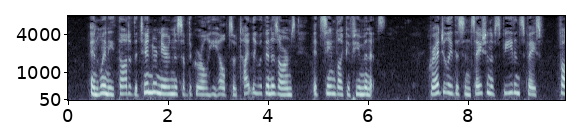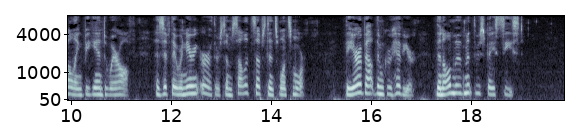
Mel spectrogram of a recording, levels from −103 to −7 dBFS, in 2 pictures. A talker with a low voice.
No: high, 245 Hz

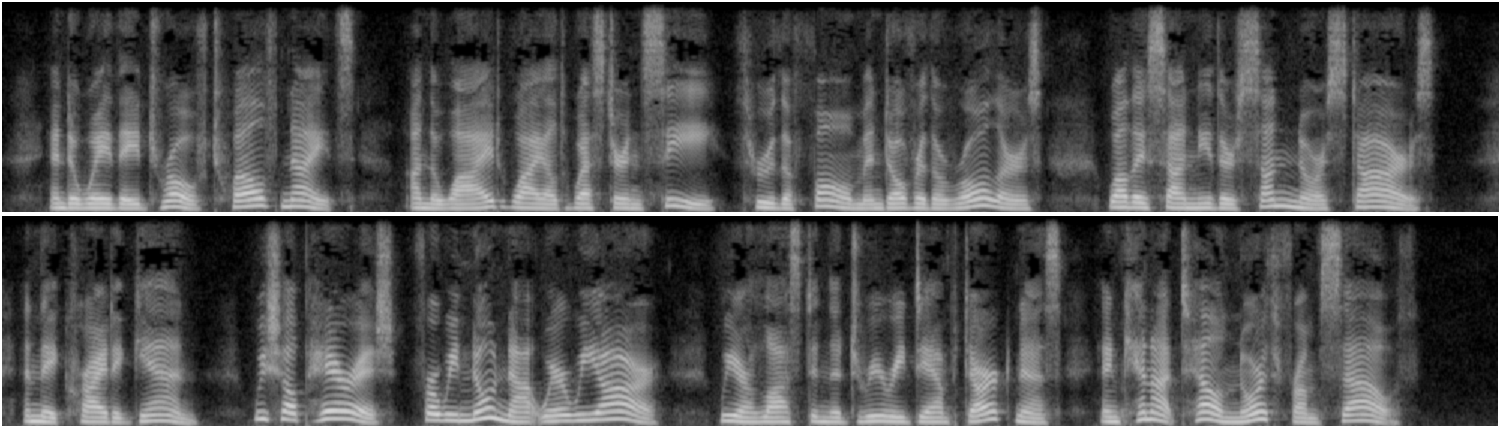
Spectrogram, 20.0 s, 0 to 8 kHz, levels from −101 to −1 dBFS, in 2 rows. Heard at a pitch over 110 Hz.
Yes: high, 190 Hz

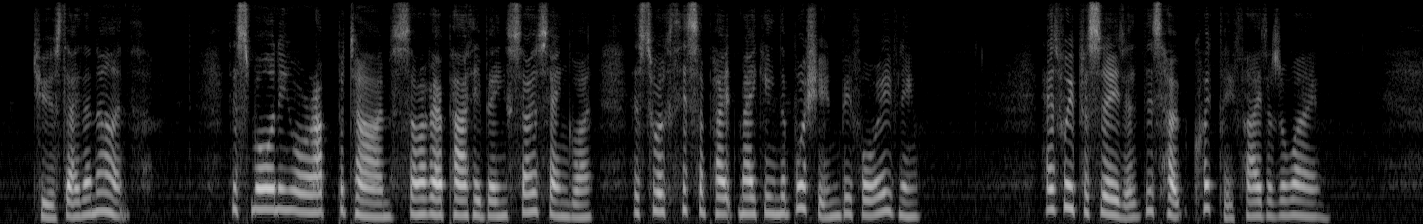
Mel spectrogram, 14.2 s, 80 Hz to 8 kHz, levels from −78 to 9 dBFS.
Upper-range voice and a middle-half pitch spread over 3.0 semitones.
Yes: high, 210 Hz; average, 4.2 semitones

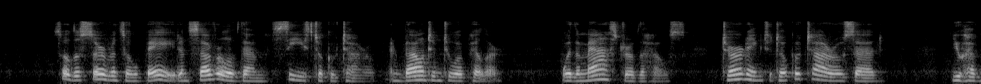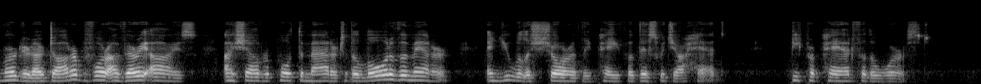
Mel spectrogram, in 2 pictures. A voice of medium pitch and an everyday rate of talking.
Yes: medium, 170 Hz; average, 185 wpm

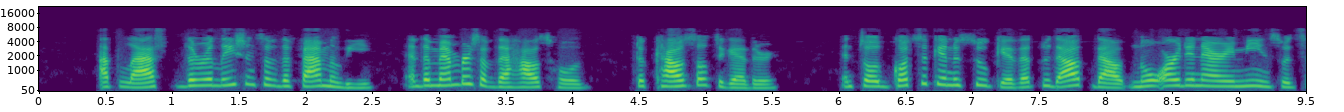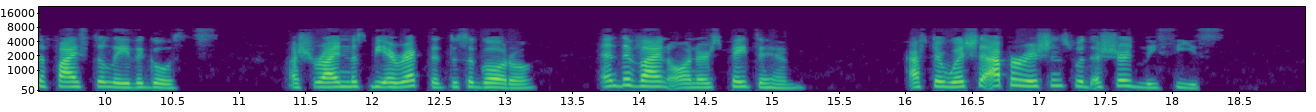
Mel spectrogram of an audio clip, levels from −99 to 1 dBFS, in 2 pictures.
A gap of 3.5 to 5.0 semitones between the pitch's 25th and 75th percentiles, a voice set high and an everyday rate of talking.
Yes: average, 4.7 semitones; high, 230 Hz; average, 165 wpm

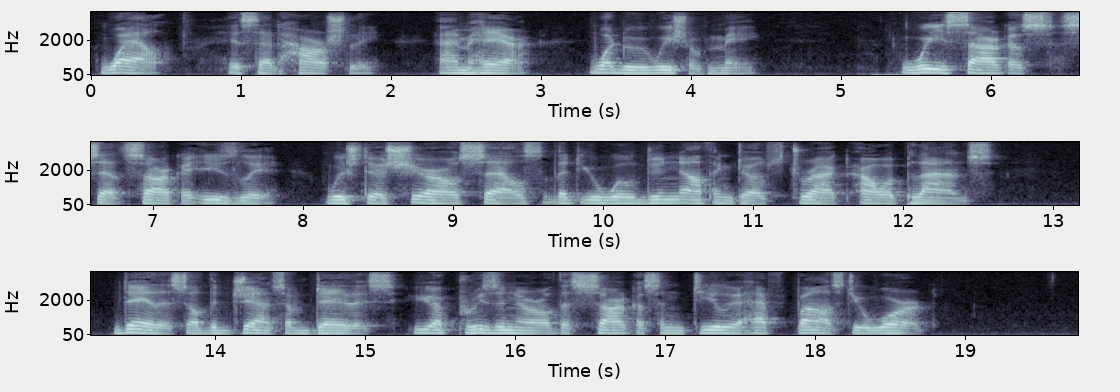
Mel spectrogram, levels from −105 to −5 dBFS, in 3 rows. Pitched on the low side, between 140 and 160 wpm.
Yes: low, 130 Hz; average, 150 wpm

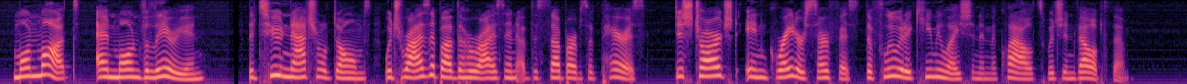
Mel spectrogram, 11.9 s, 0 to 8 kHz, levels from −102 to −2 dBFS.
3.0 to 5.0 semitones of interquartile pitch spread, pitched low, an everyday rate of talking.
No: average, 3.7 semitones; high, 240 Hz; average, 165 wpm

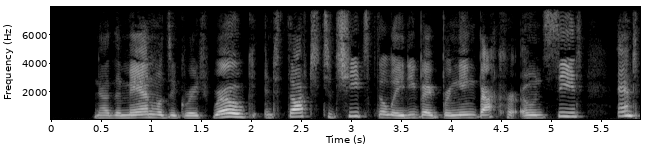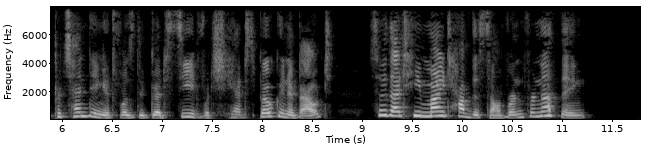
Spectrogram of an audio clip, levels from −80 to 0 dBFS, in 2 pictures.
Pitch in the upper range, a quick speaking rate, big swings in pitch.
Yes: high, 205 Hz; fast, 210 wpm; wide, 7.0 semitones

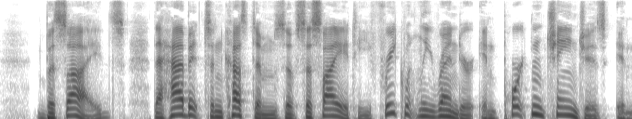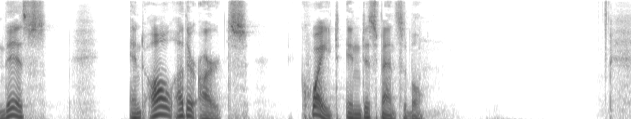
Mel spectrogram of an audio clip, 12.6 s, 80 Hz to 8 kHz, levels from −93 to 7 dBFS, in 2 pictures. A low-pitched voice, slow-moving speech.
Yes: low, 120 Hz; slow, 95 wpm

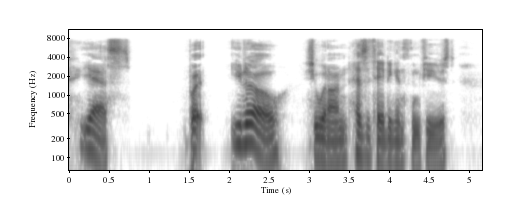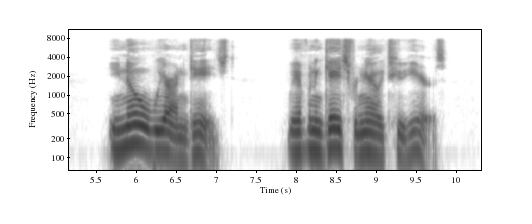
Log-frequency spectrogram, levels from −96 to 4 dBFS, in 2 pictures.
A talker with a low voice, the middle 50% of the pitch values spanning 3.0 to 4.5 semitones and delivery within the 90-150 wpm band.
No: low, 120 Hz; average, 5.2 semitones; slow, 135 wpm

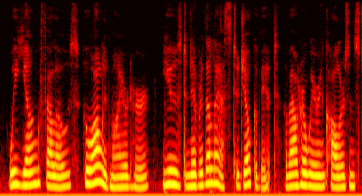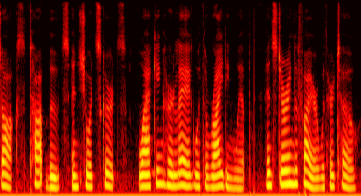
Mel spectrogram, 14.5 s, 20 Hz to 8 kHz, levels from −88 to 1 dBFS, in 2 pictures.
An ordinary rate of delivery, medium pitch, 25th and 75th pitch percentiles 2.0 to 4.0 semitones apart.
Yes: average, 160 wpm; medium, 175 Hz; average, 2.7 semitones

